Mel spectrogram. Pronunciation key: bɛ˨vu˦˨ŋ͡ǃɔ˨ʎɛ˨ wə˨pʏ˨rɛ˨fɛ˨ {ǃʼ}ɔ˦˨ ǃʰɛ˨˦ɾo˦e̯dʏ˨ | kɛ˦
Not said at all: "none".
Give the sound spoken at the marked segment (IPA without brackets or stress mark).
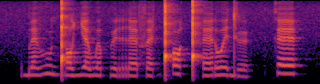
ǃʼ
